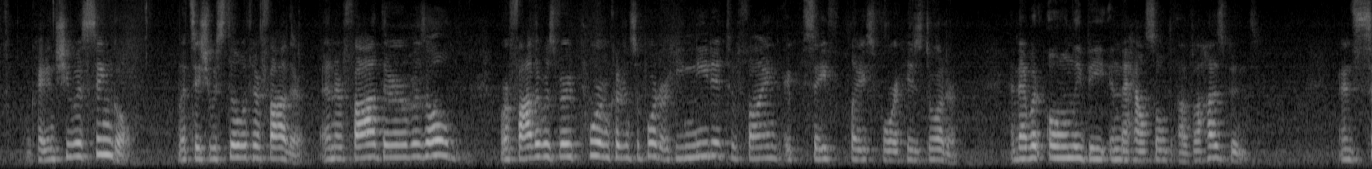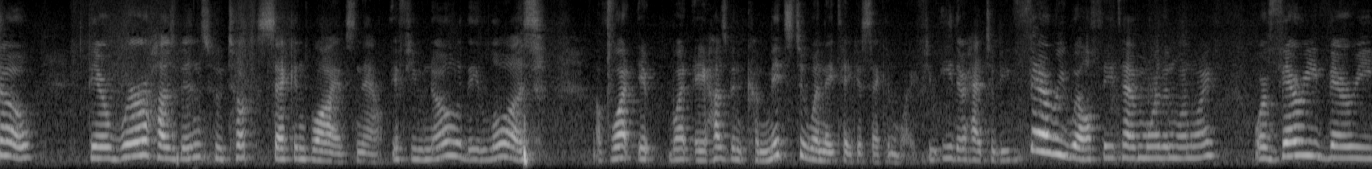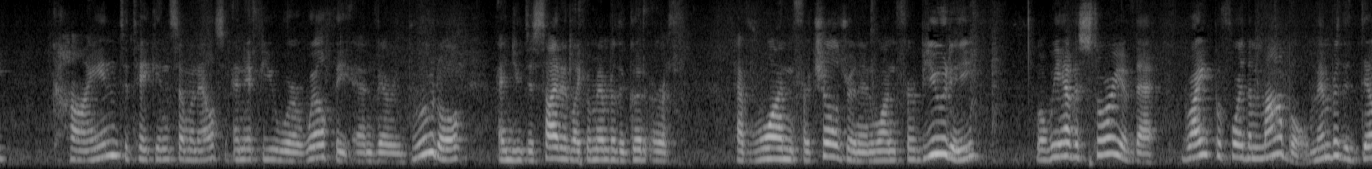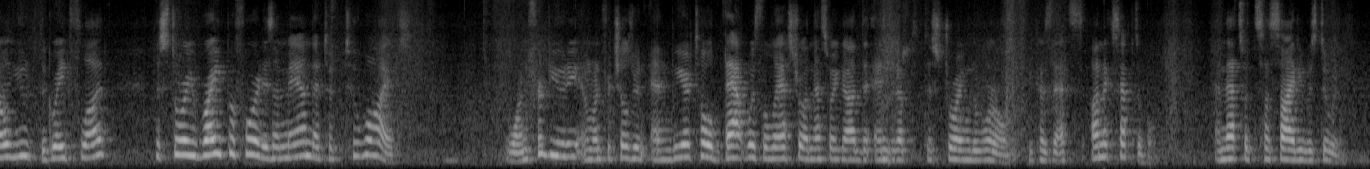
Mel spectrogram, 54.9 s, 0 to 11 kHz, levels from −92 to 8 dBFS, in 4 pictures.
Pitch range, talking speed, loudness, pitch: 195-245 Hz, 205 wpm, -34 LUFS, 215 Hz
